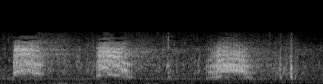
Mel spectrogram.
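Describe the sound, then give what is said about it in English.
Three harsh, croaking squawks from a great blue heron giving its territorial call to challenge and scare away intruders, including other great blue herons, while defending its feeding area in fall or winter. Each squawk is loud and raspy, lasting about a third of a second, spaced evenly with a few faint clicks between them. “The herons challenge and scare away intruders, including other great blue herons, by sounding this call.”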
